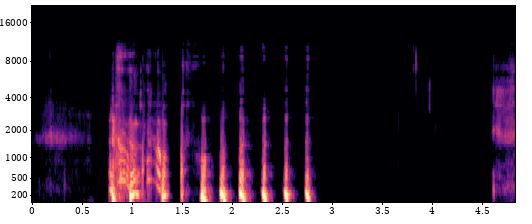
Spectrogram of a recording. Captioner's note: ketawa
